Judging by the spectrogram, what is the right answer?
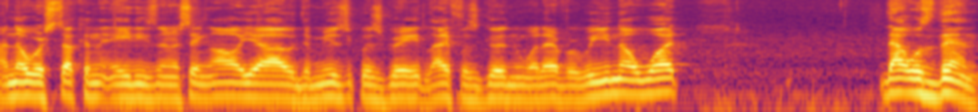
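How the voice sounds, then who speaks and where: There is ordinary pitch variation as a man talks in a medium register. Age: 40s. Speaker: video blogger reviewing books. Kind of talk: casual monologue. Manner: hesitant, with many fillers. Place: home room. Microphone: earbuds.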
